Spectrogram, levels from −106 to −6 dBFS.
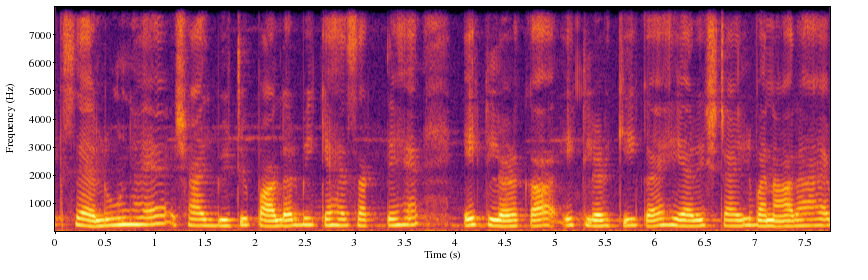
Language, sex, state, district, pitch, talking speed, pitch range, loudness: Hindi, female, Bihar, Muzaffarpur, 215 Hz, 145 wpm, 205-230 Hz, -14 LUFS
